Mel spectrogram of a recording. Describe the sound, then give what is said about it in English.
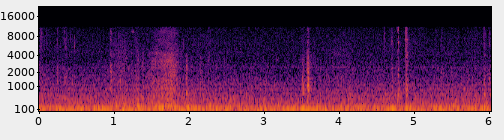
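Computer keyboard typing of debugger commands such as bang CPU ID on the host machine: a few scattered, fairly quiet key clicks spaced irregularly over a steady low background hum, with no one talking. “So as you're typing it in, it will show you the list of commands that match what you've typed so far.”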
